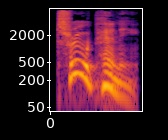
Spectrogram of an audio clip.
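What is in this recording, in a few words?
"truepenny", British English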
